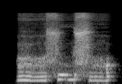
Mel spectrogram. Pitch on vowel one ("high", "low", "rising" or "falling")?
low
